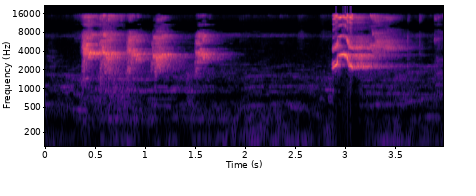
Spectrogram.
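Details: Black-capped lory, a tame pet bird, gives a run of harsh raspy squawks in quick succession, then after a pause one louder screeching call sweeping upward and falling away.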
